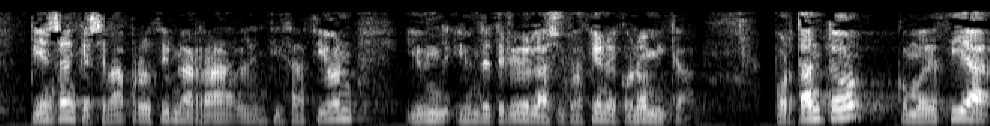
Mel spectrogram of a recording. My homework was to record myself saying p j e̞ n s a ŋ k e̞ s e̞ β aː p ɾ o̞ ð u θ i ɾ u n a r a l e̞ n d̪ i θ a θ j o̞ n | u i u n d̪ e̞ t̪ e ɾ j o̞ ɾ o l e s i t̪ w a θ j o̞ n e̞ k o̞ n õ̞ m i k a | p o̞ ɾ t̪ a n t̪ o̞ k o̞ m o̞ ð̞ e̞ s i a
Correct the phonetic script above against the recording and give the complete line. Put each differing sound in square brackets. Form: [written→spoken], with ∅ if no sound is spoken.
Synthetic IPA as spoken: p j e̞ n s a ŋ k e̞ s e̞ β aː p ɾ o̞ ð u θ i ɾ u n a r a l e̞ n [d̪→t̪] i θ a θ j o̞ n | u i u n d̪ e̞ t̪ e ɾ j o̞ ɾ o l [e→a] s i t̪ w a θ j o̞ n e̞ k o̞ n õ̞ m i k a | p o̞ ɾ t̪ a n t̪ o̞ k o̞ m o̞ ð̞ e̞ [s→θ] i a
